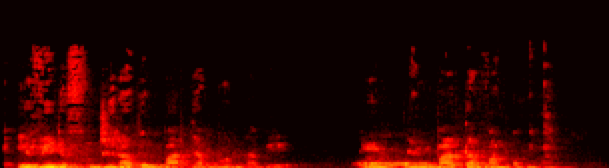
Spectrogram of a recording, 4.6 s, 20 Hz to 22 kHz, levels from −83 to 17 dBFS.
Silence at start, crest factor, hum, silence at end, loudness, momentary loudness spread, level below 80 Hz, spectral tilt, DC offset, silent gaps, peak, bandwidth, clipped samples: 0.05 s; 18 dB; none; 0.4 s; -26 LUFS; 20 LU; -60 dBFS; -6.5 dB/octave; under 0.1%; none; -8 dBFS; 16 kHz; under 0.1%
